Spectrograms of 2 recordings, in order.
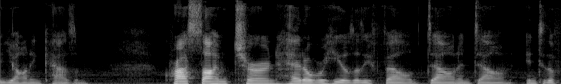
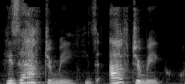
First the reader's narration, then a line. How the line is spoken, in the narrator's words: Cross cried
